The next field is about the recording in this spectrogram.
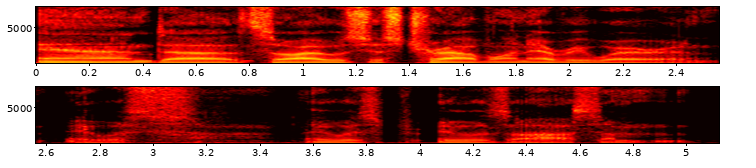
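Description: Audible room echo surrounds a man whose fairly low voice has a bright, sharp tone and a monotone, flat delivery at a moderate pace. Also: big swings in loudness. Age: 50s. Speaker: professional arm wrestler. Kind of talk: casual chat. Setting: studio.

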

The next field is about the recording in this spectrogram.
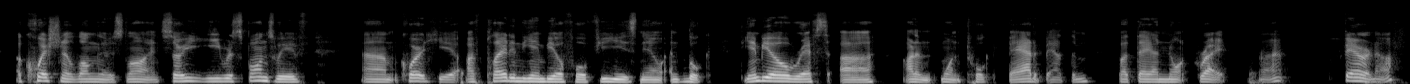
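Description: With an Australian accent, a man speaks at a fairly slow pace and a medium pitch. His ordinary pitch variation comes through in a dry, close sound with no echo. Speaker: basketball podcast host. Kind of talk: casual chat.

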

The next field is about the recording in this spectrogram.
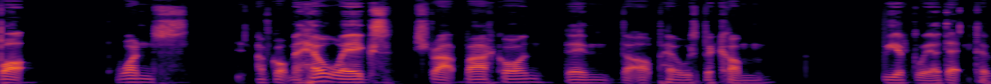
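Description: A man with a Scottish accent speaks fairly slowly in a fairly low pitch. Long, frequent pauses break up the dry, close sound, which has no echo. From Scotland. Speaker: podcast co-host. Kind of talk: casual interview chat.

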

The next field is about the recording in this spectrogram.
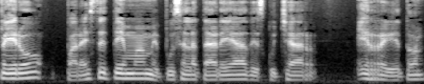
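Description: A very slow man's voice of medium pitch and fairly even intonation, on a very clean recording with a silent background and a dry, close sound with no echo. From Mexico, Guanajuato. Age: 20s. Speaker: podcast co-host. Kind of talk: casual chat.

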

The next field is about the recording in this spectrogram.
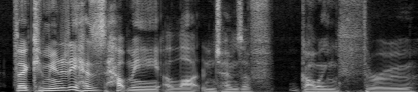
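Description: The recording is very clean with a silent background, the sound dry and close with no echo, and the pitch varies in an ordinary way. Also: man. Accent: New Zealand. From New Zealand, Auckland. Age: 30s. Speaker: chef and former barista champion. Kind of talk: casual chat.

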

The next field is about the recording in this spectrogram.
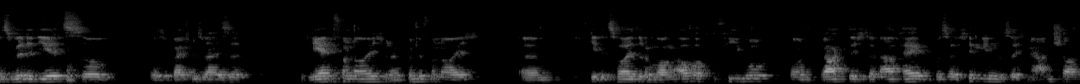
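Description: At a moderate pace, a man speaks with monotone, flat intonation and big swings in loudness. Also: medium pitch for a man. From Lower Bavaria (Straubing). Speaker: personal trainer. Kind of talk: casual chat.

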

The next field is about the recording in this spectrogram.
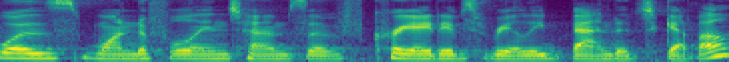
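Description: In a very clean recording with a silent background, a woman with an Australian accent speaks at a fairly low pitch with fairly even intonation. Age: 20s. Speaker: cook and food stylist. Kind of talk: casual interview chat.

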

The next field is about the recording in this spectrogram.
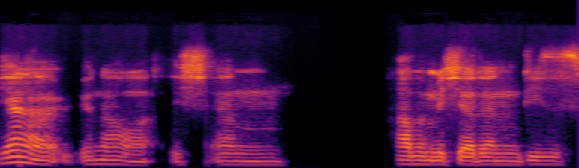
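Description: The man's voice is very deep and low in pitch. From Lower Saxony, Germany. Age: 20s. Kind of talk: personal testimony interview. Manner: hesitant, many fillers.

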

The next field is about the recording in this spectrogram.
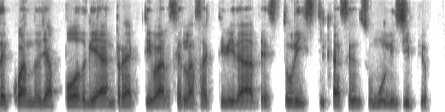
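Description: A man speaks at a fairly slow pace in a very deep, low pitch with a dark, mellow tone. The sound is dry and close with no echo, and the background is quiet. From Mexico, Puebla state. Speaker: travel podcast host. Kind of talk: casual interview.

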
